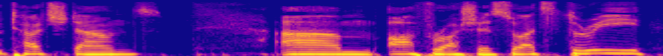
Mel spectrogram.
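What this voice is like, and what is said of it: Usual voice. Nothing is said of it.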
